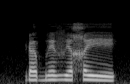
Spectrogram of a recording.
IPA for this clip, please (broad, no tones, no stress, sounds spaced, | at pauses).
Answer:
ɽ ɐ b ɛ v e χ e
